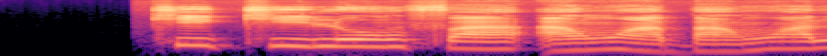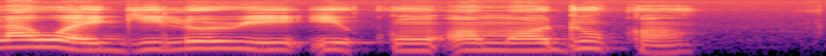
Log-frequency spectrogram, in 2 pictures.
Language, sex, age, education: Yoruba, female, 15-29, tertiary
